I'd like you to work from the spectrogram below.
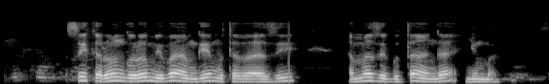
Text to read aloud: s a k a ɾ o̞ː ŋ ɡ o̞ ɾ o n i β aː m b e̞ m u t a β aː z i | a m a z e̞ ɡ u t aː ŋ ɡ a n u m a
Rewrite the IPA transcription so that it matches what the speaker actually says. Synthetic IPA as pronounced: s e k a ɾ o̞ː ŋ ɡ o̞ ɾ o m i β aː m ɡ e̞ m u t a β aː z i | a m a z e̞ ɡ u t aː ŋ ɡ a ɲ u m a

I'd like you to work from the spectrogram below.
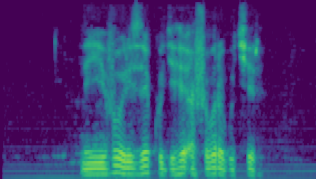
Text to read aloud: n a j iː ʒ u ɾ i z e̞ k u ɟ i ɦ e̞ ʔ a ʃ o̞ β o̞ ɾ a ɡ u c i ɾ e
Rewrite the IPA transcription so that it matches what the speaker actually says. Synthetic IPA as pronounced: n i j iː v u ɾ i z e̞ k u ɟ i ɦ e̞ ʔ a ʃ o̞ β o̞ ɾ a ɡ u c i ɾ a

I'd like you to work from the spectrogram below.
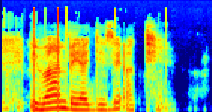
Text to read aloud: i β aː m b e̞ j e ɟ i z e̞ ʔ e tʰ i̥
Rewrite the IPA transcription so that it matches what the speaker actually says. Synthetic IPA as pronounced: i β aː m b e̞ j a ɟ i z e̞ ʔ a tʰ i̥

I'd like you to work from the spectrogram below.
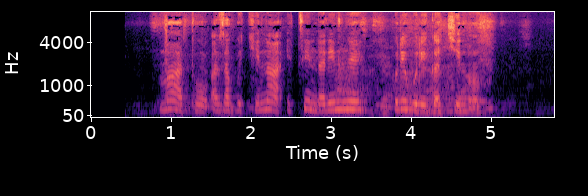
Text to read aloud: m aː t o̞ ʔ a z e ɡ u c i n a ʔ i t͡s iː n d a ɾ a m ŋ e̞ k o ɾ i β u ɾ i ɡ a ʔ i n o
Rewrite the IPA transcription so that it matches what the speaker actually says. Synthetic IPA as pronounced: m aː t o̞ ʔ a z a ɡ u c i n a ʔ i t͡s iː n d a ɾ i m ŋ e̞ k u ɾ i β u ɾ i ɡ a c i n o

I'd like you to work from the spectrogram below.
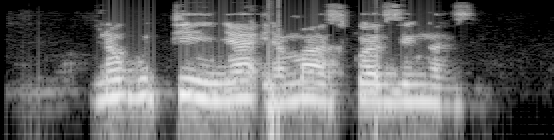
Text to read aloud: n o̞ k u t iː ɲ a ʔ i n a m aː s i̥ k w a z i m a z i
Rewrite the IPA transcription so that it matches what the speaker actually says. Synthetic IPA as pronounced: n o̞ ɡ u t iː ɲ a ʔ i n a m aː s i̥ k w a z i ŋ a z i

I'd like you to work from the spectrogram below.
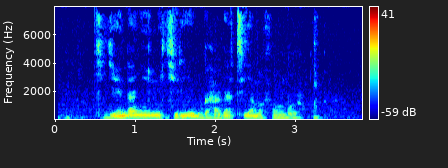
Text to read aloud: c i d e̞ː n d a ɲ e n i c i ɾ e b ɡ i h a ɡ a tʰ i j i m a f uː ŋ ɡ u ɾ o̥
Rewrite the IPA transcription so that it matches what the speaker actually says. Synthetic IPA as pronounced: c i ɟ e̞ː n d a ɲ e n i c i ɾ i b ɡ a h a ɡ a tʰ i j a m a f uː ŋ ɡ u ɾ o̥

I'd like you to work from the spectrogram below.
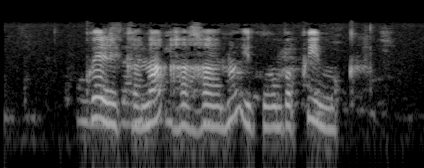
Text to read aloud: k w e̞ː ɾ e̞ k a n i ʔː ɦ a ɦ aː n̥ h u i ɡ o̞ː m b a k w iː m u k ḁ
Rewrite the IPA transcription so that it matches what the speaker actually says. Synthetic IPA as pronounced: k w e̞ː ɾ e̞ k a n a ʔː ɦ a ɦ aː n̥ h u i ɡ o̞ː m b a k w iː m u k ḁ

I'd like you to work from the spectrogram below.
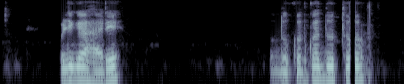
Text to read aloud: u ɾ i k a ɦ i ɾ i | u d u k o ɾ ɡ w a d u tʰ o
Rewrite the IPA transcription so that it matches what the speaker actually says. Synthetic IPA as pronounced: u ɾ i ɡ a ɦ a ɾ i | u d u k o ɾ ɡ w a d u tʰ o

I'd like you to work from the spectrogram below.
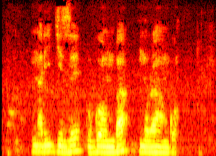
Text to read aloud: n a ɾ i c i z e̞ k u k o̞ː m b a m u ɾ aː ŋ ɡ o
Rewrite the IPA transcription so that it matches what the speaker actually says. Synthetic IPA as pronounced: n a ɾ i ɟ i z e̞ k u ɡ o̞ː m b a m u ɾ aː ŋ ɡ o

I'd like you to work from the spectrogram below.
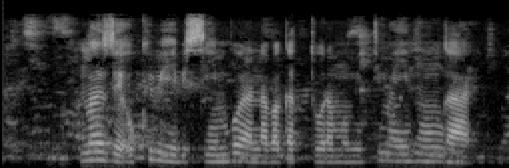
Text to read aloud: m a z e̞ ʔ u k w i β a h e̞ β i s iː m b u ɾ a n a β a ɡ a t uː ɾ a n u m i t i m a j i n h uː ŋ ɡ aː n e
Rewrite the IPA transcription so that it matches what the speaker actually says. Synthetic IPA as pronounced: m a z e̞ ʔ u k w i β i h e̞ β i s iː m b u ɾ a n a β a ɡ a t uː ɾ a m u m i t i m a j i n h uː ŋ ɡ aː n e

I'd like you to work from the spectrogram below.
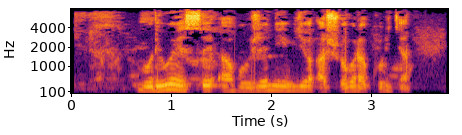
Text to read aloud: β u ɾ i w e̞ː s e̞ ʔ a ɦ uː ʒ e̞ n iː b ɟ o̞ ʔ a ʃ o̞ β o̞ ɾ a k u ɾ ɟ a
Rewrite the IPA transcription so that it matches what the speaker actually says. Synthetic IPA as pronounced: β u ɾ i w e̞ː s e̞ ʔ a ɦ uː ʒ e̞ n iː b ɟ o̞ ʔ a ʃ o̞ β o̞ ɾ a k u ɾ ɟ a

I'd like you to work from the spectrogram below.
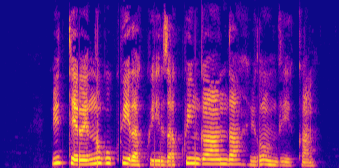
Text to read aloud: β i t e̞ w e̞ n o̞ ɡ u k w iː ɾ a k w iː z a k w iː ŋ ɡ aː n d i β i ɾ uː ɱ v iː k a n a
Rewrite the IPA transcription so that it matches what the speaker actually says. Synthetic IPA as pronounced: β i t e̞ w e̞ n o̞ ɡ u k w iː ɾ a k w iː z a k w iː ŋ ɡ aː n d a β i ɾ uː ɱ v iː k a n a

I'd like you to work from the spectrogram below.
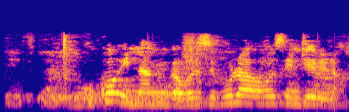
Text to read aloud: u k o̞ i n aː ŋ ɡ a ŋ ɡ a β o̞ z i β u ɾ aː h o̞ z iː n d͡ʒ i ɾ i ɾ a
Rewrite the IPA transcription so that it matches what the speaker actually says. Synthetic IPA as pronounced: u k o̞ i n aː ŋ ɡ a ŋ ɡ a β o̞ z i β u ɾ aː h o̞ z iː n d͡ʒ i ɾ i ɾ a

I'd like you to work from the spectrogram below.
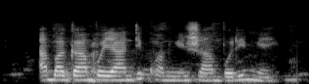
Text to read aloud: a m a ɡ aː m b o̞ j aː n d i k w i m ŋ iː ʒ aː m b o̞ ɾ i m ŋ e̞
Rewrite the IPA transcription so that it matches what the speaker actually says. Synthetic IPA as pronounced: a m a ɡ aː m b o̞ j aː n d i k w a m ŋ iː ʒ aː m b o̞ ɾ i m ŋ e̞

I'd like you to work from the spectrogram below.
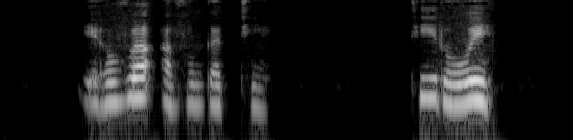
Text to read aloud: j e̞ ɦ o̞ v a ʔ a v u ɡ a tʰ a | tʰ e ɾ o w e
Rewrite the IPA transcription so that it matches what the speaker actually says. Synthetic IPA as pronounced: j e̞ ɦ o̞ v a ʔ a v u ɡ a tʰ i | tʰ i ɾ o w e

